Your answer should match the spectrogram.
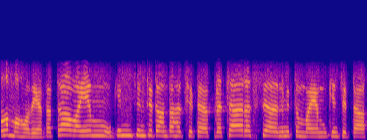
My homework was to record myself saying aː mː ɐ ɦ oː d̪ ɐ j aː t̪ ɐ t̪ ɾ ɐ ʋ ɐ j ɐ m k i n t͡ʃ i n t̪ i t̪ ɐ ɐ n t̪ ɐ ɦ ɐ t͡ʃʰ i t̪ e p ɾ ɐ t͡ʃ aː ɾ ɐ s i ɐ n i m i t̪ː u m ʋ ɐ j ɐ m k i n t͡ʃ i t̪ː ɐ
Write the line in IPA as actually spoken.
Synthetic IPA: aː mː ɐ ɦ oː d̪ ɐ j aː t̪ ɐ t̪ ɾ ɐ ʋ ɐ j ɐ m k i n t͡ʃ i n t̪ i t̪ ɐ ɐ n t̪ ɐ ɦ ɐ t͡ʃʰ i t̪ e p ɾ ɐ t͡ʃ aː ɾ ɐ s j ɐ n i m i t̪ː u m ʋ ɐ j ɐ m k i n t͡ʃ i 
